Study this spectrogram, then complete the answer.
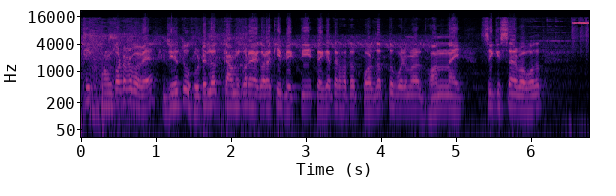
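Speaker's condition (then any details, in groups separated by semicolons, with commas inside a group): No condition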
